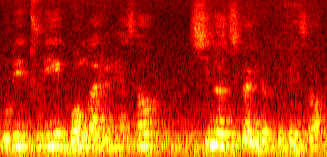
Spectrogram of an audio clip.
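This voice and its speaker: A pastor's wife preaches a sermon to a congregation, asking her listeners questions and acting out small everyday scenes. Her voice is medium-pitched at a normal speed. The mic is distant, with roomy echo and a noisy background.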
